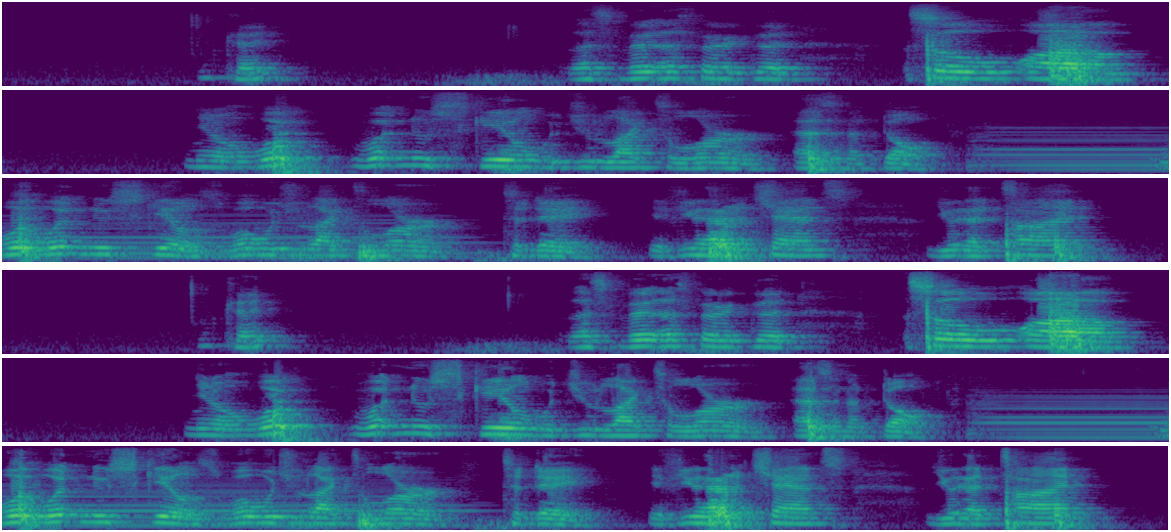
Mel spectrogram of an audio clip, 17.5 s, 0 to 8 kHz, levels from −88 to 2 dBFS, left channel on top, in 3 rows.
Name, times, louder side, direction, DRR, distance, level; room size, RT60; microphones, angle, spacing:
voice 1, 2.8-3.9 4.5-5.6 6.8-7.3 7.6-10.5 11.6-13.9 14.2-14.6 14.9-15.9 16.3-17.0, right 2 dB, 75° right, 5 dB, 2.2 m, -31 dB
Bowed string instrument, 10.7-14.8, right 3 dB, 50° right, 2.0 m, -49 dB
13.0 x 8.1 x 4.5 m, 0.36 s
head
